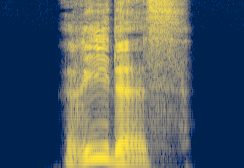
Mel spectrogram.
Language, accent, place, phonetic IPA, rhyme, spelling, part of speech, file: German, Germany, Berlin, [ˈʁiːdəs], -iːdəs, Riedes, noun, De-Riedes.ogg
- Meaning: genitive of Ried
